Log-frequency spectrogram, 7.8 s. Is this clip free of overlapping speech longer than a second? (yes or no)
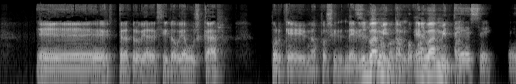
no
